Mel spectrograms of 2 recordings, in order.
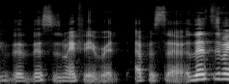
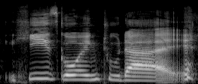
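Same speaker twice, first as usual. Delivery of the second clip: very slow, drawn-out doom voice; ominous slow warning; much slower than usual. Retold or imitated. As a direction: drag it out like a warning siren. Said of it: "put a red flashing light".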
